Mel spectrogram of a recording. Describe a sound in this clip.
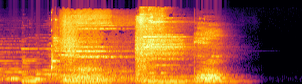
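A bright magical chime swells and shimmers, then fades away.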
